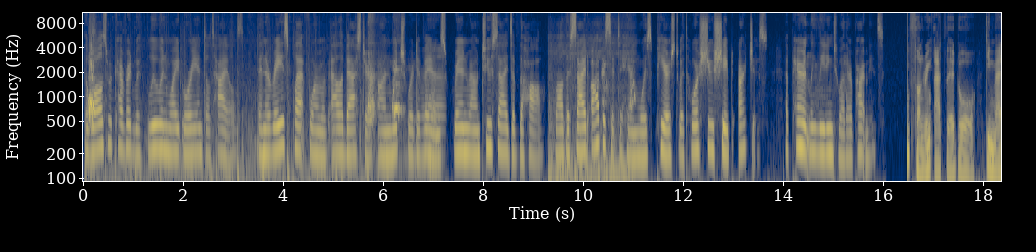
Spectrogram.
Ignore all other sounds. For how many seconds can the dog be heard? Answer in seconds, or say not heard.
5 s.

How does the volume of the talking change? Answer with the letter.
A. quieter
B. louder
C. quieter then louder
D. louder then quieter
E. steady
E.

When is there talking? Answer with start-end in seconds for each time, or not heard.
0.0-18.3.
